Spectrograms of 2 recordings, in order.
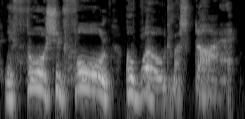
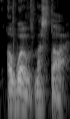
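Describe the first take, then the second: First: Loud, slow, high melodramatic proclamation; high-stakes drama. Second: Said in the usual way. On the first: Acted. Fan acting out father versus son comic drama, melodramatic. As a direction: declaim it as doom for all creation. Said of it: "all that high stakes drama". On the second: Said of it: "I would say".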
